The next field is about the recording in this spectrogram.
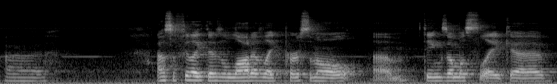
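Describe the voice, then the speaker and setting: A woman talks through a tarot reading in a relaxed, rambling way, pausing on fillers and starting sentences over. She sounds a little nasal, as if getting over a cold, and her voice sits on the low side. The room gives an echoey ring, with a faint hiss underneath. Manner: thinks aloud with fillers and restarts. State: under the weather, clearing throat. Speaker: tarot reader. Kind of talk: casual tarot reading monologue.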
